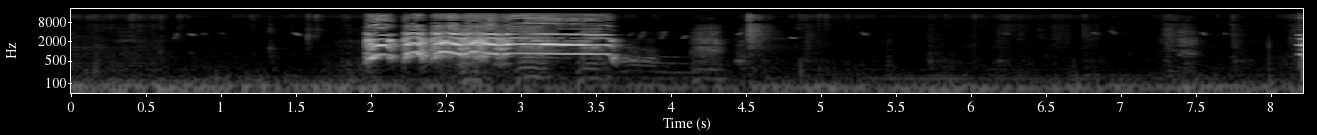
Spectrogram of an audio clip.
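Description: A rooster crows once, about two seconds in, lasting under two seconds and ending on a long held note.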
